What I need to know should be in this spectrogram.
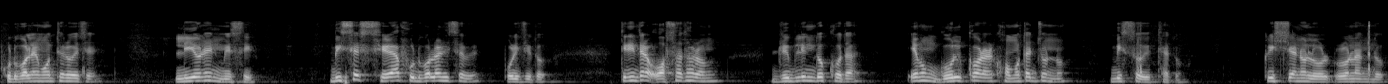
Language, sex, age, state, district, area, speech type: Bengali, male, 18-30, West Bengal, Hooghly, urban, spontaneous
